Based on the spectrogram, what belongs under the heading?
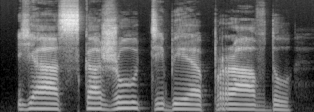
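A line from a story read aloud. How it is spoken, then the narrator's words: Slow, measured speech. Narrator (Russian): медленно с расстановкой проговорил Шогер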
